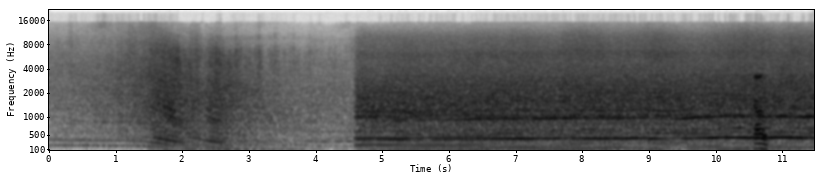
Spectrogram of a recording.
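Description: Racing truck engines in a sim racing game at Homestead-Miami Speedway, a steady droning whine that shifts and jumps to a louder, sustained tone partway through.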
